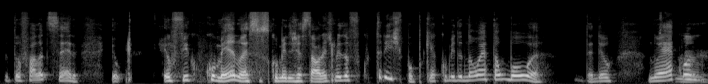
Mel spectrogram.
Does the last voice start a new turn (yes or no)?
no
